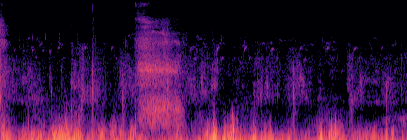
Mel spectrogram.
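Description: Footsteps on dry, bare soil as the person carrying the camera walks, heard as irregular low thumps, with a brief hissing rustle about one and a half seconds in.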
